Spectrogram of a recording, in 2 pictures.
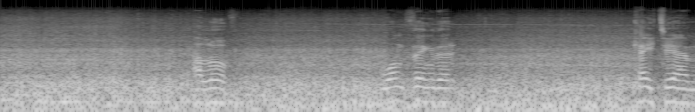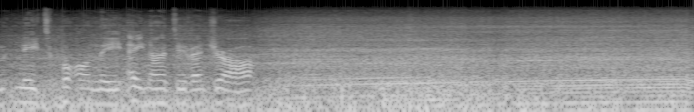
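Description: A motorcycle engine hums steadily and then revs up.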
